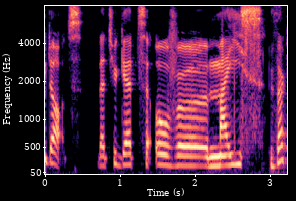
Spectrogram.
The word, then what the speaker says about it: maïs: as a E, but they have to be pronounced separately as a A and a I, maïs.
